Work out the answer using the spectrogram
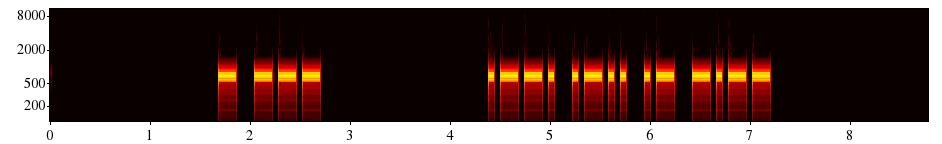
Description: Morse code, heard as a keyed tone, about 20 wpm, 700 Hz. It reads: TO PLAY
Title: 4x Word-Spacing - Sentences from Top 300 Words - 20wpm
